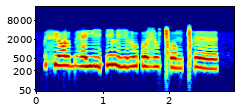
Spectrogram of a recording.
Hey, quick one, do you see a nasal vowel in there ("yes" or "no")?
no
